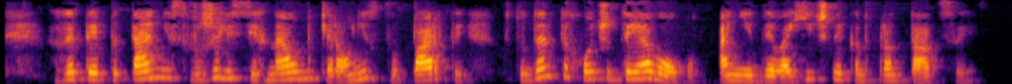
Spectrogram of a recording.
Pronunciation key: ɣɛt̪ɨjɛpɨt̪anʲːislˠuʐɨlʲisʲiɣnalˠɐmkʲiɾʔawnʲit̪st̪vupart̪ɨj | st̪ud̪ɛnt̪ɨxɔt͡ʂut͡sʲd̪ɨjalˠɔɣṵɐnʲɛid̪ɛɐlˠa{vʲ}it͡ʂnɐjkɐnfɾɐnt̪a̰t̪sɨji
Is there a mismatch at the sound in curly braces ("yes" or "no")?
yes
